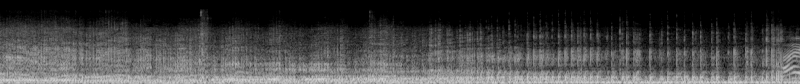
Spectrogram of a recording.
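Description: Side-by-side UTV engines idling steadily while the machines wait, stationary, to race: the CFMOTO ZForce 950 Sport with another side-by-side running alongside. A voice calls out right at the end.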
